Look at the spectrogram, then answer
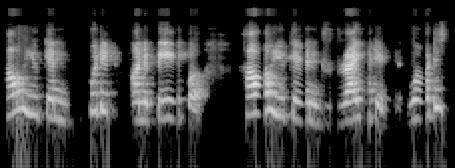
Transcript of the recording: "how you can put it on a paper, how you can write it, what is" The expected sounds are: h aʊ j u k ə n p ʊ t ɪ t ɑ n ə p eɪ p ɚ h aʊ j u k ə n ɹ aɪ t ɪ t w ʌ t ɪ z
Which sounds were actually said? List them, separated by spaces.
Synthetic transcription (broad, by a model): h aʊ j u k ə n p ʊ t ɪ t ɑ n ə p eɪ p ɚ h aʊ j u k ə n ɹ aɪ t ɪ t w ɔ t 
